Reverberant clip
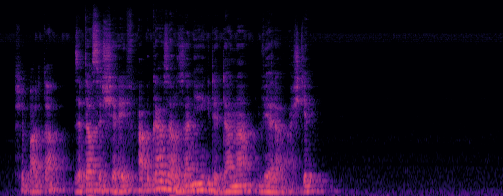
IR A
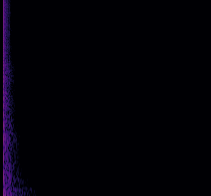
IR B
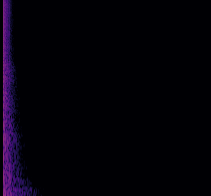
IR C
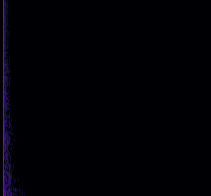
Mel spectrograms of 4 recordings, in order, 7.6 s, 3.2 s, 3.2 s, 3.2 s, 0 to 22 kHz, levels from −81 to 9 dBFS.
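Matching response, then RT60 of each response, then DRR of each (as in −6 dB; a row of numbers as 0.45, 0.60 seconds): A; 0.60, 0.60, 0.60 seconds; −1.0, −7.0, 7.0 decibels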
